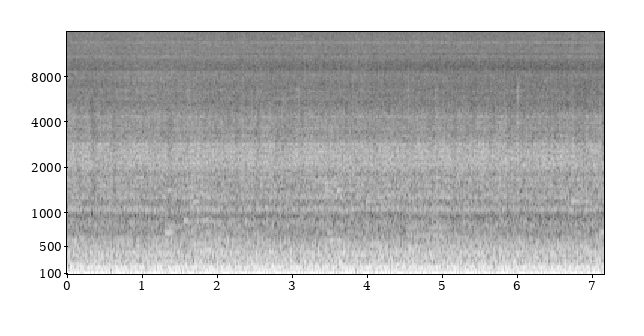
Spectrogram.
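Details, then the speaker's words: Four-valve Mustang V8, no mass air flow sensor, intake manifold runner control flaps tied wide open, power steering hose just tightened: steady, slightly uneven idle with low rumble and no knocks; owner reports it ran funny and was slow to start. "and it ran funny it took long to start all type of weird stuff"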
